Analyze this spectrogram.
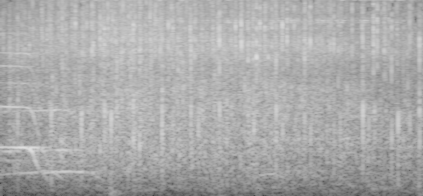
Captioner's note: applause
